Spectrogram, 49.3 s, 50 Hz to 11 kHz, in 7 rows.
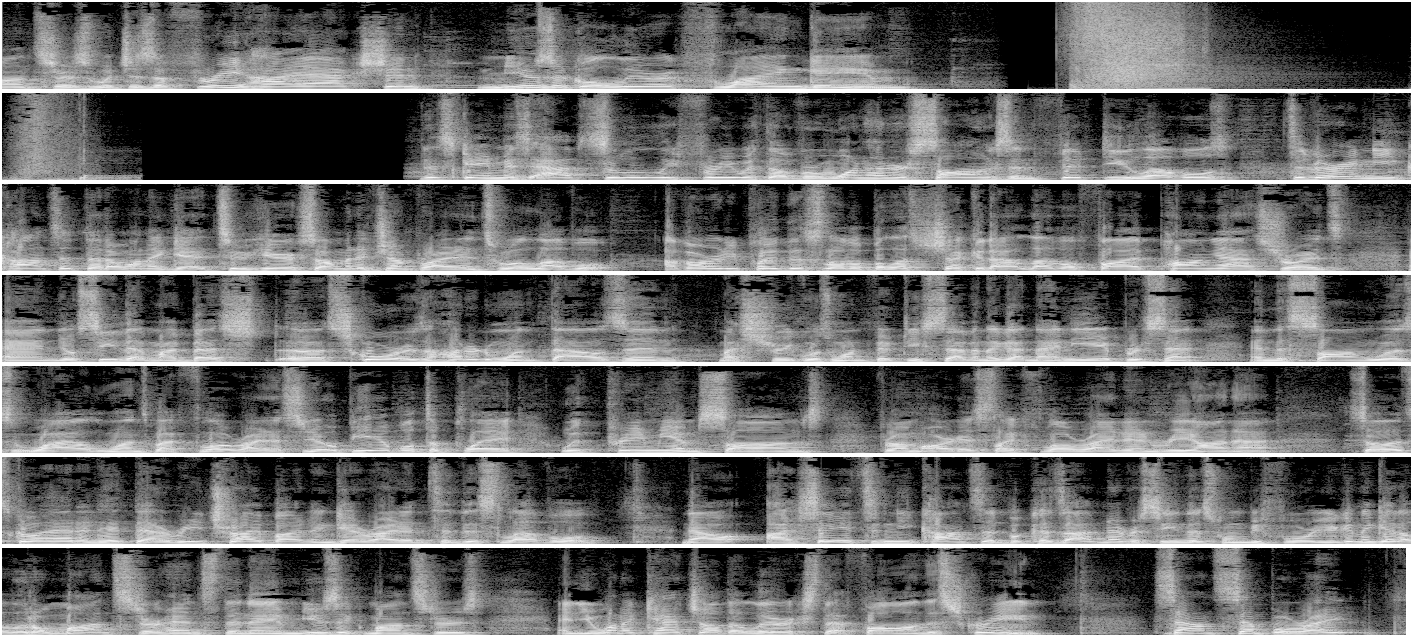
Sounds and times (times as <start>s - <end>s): Speech: 0.0s - 4.6s, 9.1s - 49.2s.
